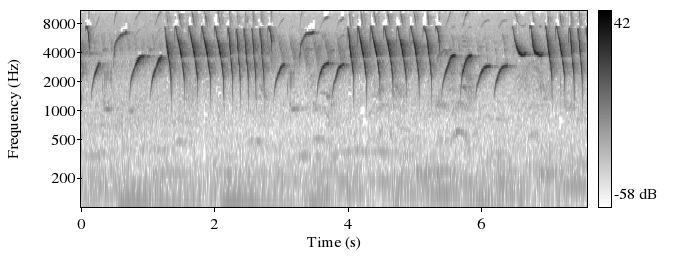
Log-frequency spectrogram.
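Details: Canary song played to lure lazy canaries into singing: fast series of bright upswept whistled notes, each rising sharply, alternating with slower looping phrases, delivered in dense bursts with barely any pause, faint low hum beneath.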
